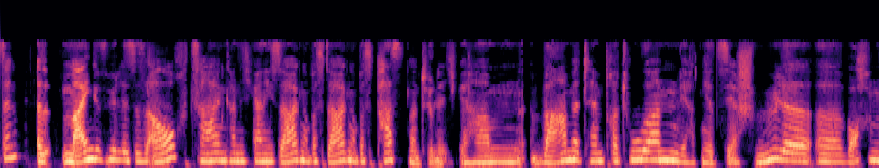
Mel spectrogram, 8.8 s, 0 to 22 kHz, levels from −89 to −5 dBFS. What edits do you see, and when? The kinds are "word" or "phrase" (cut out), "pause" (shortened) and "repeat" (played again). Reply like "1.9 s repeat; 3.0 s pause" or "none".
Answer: 3.3 s repeat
